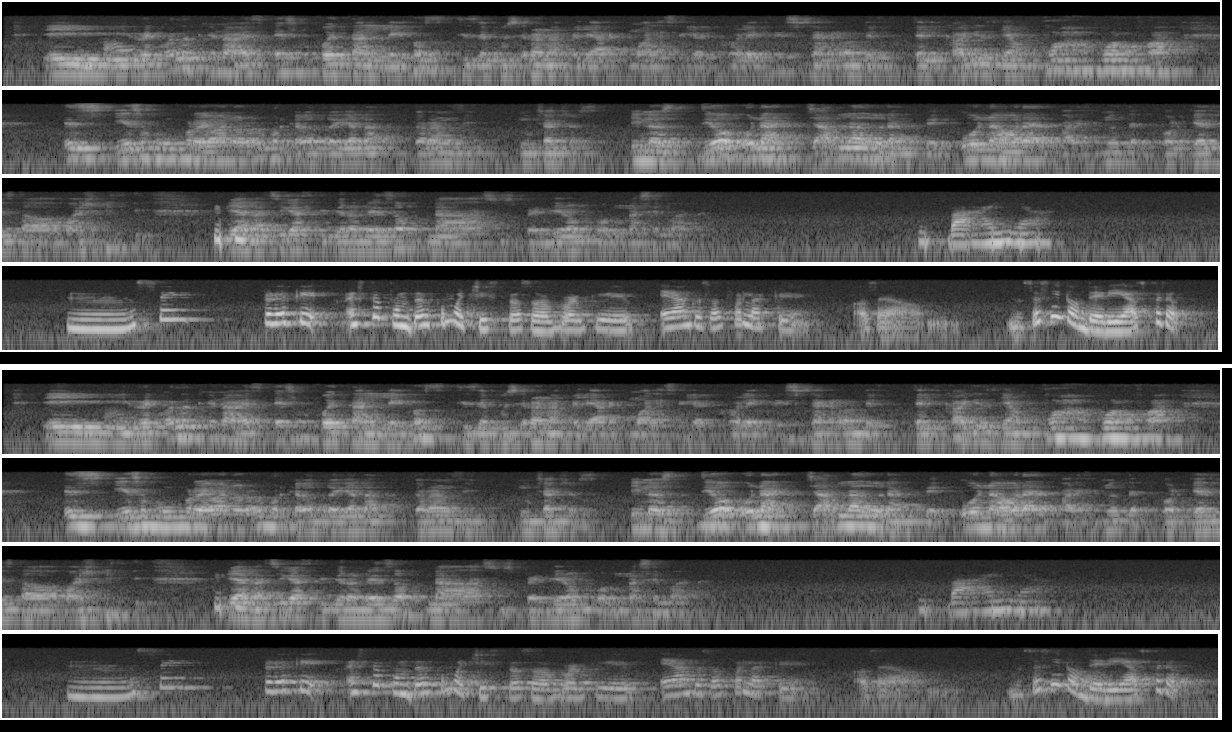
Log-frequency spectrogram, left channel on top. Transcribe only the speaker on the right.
Y
recuerdo que una vez eso fue tan lejos que se pusieron a pelear como a la salida del colegio y eso se agarraron del, del cabello y decían, ¡buah, buah, buah! Es, y eso fue un problema enorme porque al otro día la rectora nos dijo, muchachos, y nos dio una charla durante una hora para decirnos del por qué eso estaba mal. <laughs>
Y a las chicas que hicieron eso, la suspendieron por una semana.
